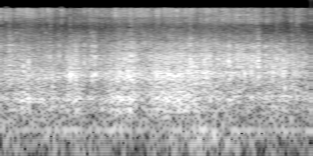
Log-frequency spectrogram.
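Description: Dried chickpeas poured in a steady stream from a bag into plastic-mesh cells in a glass baking dish, a continuous rattle of hard little peas landing on peas and glass.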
